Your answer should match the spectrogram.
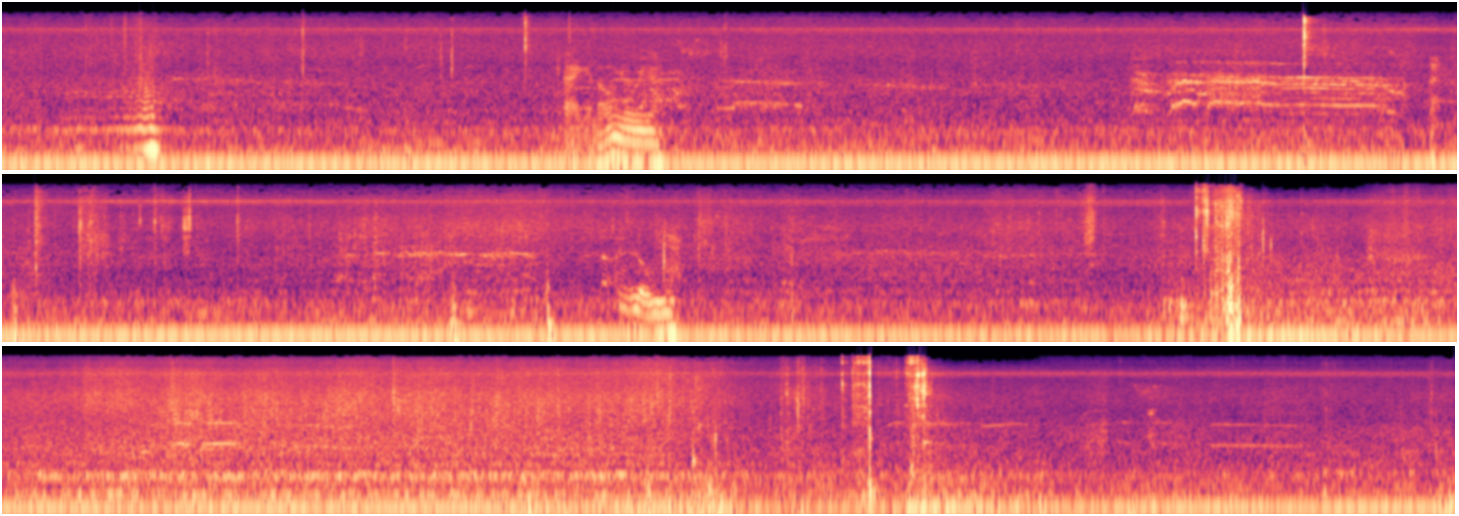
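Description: A steady low rumble, with a bird calling a few times and a sharp knock about twenty seconds in.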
